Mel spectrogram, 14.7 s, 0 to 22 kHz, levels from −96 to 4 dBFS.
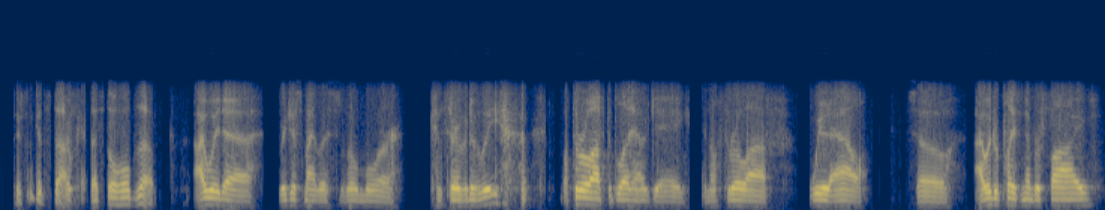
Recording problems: phone-call audio; poor line; nothing above 3.5 kHz

